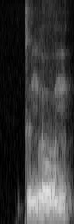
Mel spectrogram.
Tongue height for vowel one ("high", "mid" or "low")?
high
